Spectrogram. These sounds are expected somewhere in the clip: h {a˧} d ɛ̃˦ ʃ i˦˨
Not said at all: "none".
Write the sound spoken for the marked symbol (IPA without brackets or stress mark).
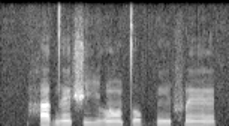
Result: a˧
